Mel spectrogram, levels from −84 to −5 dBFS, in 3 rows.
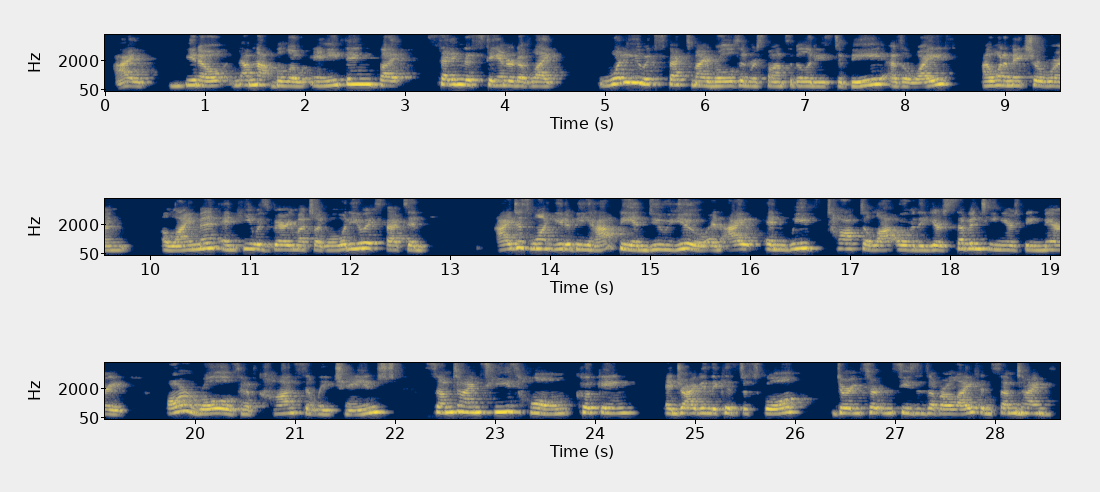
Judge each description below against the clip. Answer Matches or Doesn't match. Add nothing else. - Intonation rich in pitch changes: Doesn't match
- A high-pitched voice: Matches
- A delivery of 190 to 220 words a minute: Matches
